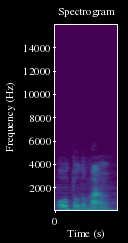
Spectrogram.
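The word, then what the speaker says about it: O'Donovan: O sea, ambos van a asaltar lo que es un cuartel en Otodomán. Bueno, así se pronuncia.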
